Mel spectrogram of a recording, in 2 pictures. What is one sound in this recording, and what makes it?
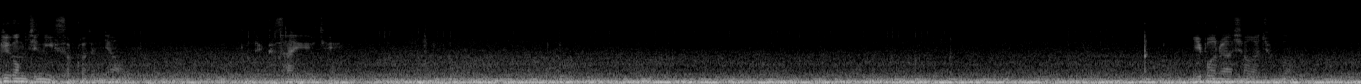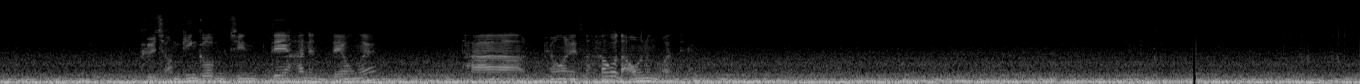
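A car engine hums steadily, with road noise heard from inside the car.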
